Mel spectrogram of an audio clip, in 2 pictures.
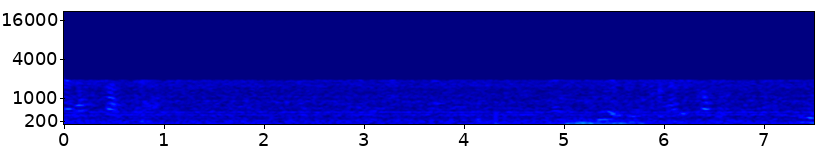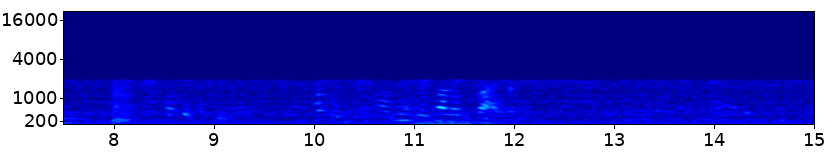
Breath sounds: Inhalation: 4.65-6.15 s, 10.70-12.20 s

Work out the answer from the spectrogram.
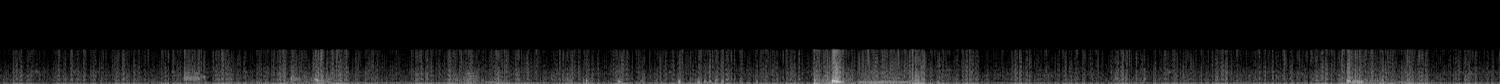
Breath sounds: Inhalation: 8.10-8.54 s, 13.38-13.76 s
Exhalation: 8.51-9.33 s, 13.74-14.44 s
Wheeze: 8.51-9.33 s, 13.38-13.76 s

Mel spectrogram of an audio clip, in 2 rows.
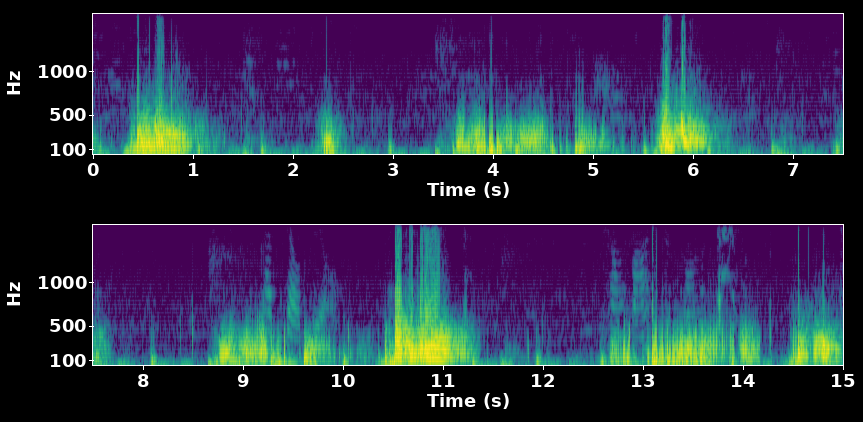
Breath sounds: Inhalation: 3.54-5.20 s, 8.63-10.11 s, 12.62-14.31 s
Exhalation: 0.26-1.24 s, 5.60-6.27 s, 10.43-11.42 s, 14.50-15.00 s
Wheeze: 10.43-11.42 s
Crackles: 0.26-1.24 s, 3.54-5.20 s, 5.60-6.27 s, 8.63-10.11 s, 12.62-14.31 s, 14.50-15.00 s

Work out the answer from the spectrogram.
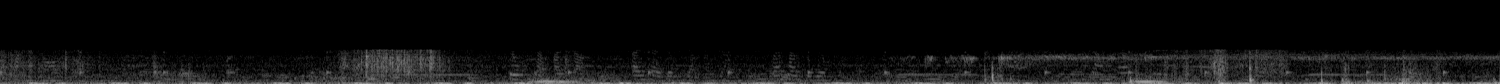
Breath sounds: Inhalation: 5.05-5.92 s, 11.30-12.01 s, 14.01-14.67 s
Wheeze: 5.25-5.92 s, 11.30-11.76 s

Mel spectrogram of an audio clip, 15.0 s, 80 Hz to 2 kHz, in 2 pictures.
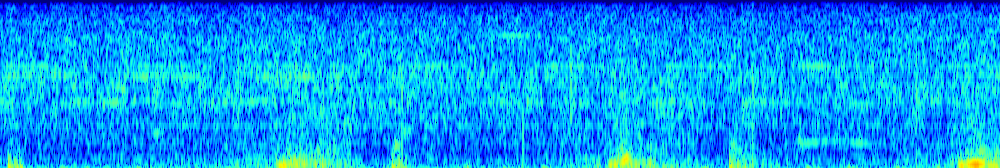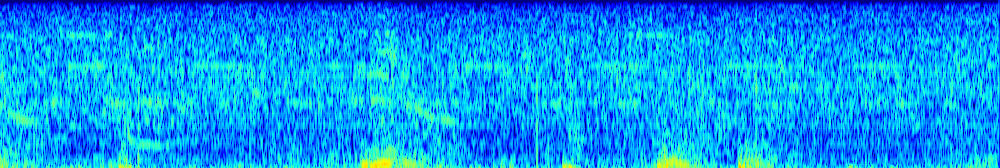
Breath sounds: Inhalation: 2.05-2.83 s, 4.31-5.09 s, 7.15-7.84 s, 10.13-10.89 s, 12.41-13.05 s
Exhalation: 2.87-3.49 s, 5.39-6.02 s, 8.27-8.69 s, 13.05-13.57 s
Wheeze: 6.03-6.66 s, 8.37-9.64 s
Rhonchi: 1.99-2.45 s, 2.88-3.27 s, 4.31-5.09 s, 5.43-5.77 s, 7.15-7.84 s, 10.13-10.89 s, 12.43-12.94 s, 13.05-13.57 s

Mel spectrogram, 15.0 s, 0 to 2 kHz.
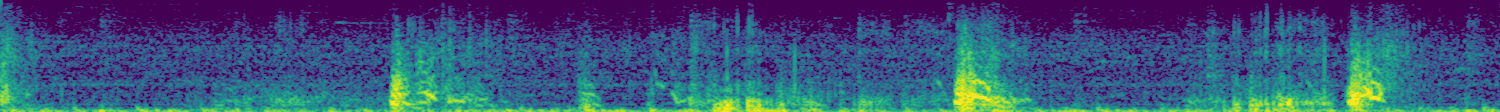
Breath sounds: Inhalation: 2.00-3.65 s, 6.78-9.33 s, 11.85-13.47 s
Exhalation: 3.85-4.99 s, 9.54-10.46 s, 13.47-14.13 s
Wheeze: 13.48-14.00 s
Crackles: 2.00-3.65 s, 3.85-4.99 s, 6.78-9.33 s, 9.54-10.46 s, 11.85-13.47 s

